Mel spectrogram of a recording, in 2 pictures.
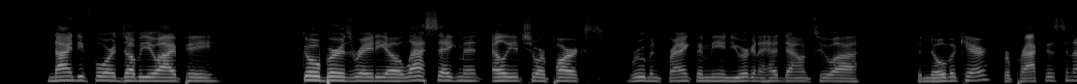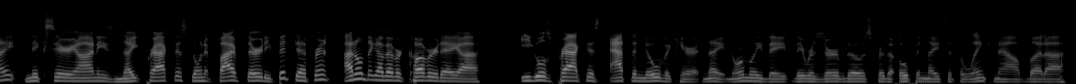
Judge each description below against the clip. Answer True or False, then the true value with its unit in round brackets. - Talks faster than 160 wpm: True (190 wpm)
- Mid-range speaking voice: True (160 Hz)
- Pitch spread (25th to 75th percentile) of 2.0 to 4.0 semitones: True (3.5 semitones)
